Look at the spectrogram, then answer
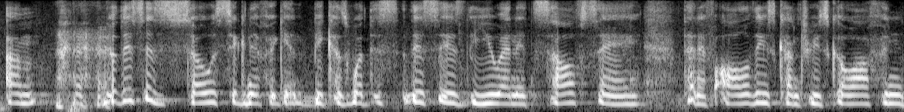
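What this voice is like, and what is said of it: Hoarse, strained, nearly lost voice. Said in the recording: “I have to apologize for my voice ... they've lost their voice”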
